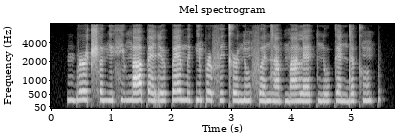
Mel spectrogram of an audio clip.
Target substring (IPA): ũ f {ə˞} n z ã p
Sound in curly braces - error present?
yes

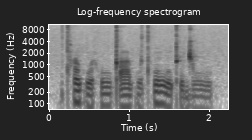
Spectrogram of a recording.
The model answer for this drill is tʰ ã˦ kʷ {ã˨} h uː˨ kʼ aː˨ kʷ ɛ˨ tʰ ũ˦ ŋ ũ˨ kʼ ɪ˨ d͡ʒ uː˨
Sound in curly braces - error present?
no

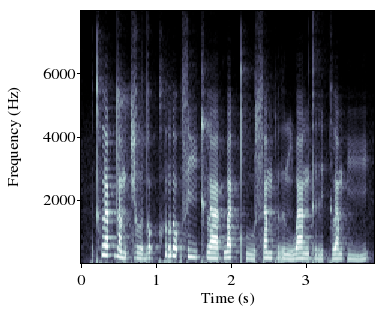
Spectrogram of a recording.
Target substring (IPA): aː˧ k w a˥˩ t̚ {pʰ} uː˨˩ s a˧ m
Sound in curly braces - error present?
no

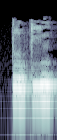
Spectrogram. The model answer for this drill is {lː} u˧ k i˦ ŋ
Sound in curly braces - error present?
yes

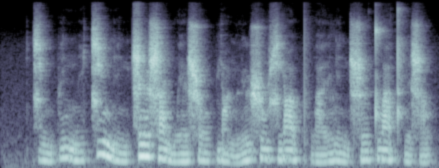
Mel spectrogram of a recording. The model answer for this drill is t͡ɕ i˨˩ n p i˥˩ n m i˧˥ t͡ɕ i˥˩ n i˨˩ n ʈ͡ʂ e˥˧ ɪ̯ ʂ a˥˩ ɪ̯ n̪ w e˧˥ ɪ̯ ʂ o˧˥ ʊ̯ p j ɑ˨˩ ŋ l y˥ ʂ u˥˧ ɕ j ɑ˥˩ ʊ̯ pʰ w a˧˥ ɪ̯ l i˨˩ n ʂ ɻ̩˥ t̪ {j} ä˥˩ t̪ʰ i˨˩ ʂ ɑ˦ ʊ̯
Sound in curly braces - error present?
yes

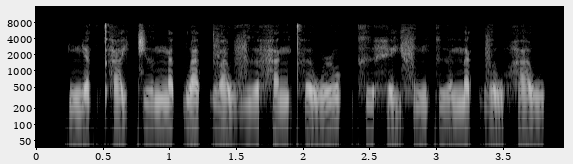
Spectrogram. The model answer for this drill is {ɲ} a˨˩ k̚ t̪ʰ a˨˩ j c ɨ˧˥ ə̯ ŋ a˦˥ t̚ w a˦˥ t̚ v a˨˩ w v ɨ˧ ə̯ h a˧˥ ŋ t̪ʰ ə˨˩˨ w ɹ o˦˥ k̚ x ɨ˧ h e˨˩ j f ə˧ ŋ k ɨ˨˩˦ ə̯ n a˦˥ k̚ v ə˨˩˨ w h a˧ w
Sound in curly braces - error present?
no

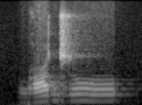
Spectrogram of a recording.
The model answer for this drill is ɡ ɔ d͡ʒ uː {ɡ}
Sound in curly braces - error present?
yes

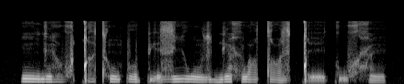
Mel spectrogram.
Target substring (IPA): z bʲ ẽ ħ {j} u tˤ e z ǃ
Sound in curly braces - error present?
yes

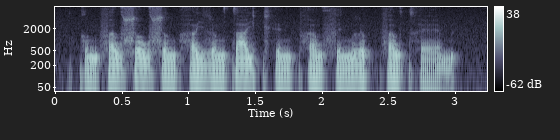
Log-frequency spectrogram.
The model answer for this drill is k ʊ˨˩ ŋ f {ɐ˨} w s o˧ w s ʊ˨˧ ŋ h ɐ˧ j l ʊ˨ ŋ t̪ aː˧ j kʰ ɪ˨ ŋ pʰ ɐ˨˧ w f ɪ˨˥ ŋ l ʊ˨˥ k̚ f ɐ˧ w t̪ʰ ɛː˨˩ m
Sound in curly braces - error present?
yes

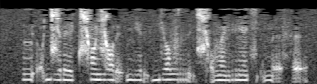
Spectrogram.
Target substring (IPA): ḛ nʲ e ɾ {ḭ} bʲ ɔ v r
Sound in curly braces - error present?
no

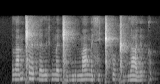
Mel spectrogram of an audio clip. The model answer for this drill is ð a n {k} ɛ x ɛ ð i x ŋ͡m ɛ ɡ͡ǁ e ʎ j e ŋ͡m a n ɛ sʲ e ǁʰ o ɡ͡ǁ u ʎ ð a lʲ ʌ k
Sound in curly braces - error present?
yes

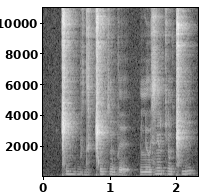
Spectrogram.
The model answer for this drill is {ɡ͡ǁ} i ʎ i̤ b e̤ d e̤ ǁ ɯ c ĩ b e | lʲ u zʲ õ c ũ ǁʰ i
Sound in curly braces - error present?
yes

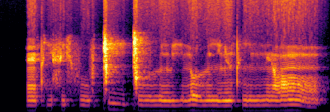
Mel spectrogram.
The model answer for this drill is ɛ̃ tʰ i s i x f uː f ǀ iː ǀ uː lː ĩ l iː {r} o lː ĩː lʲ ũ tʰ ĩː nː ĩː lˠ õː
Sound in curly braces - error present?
yes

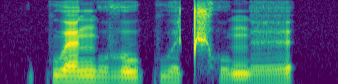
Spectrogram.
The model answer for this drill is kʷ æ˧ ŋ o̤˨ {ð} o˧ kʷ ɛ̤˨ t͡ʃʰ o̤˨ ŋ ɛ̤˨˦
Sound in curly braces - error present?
no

